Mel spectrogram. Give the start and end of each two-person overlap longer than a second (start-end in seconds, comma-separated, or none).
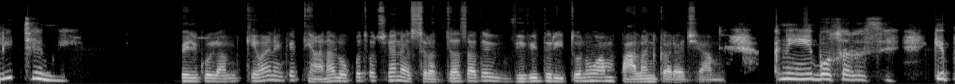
none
